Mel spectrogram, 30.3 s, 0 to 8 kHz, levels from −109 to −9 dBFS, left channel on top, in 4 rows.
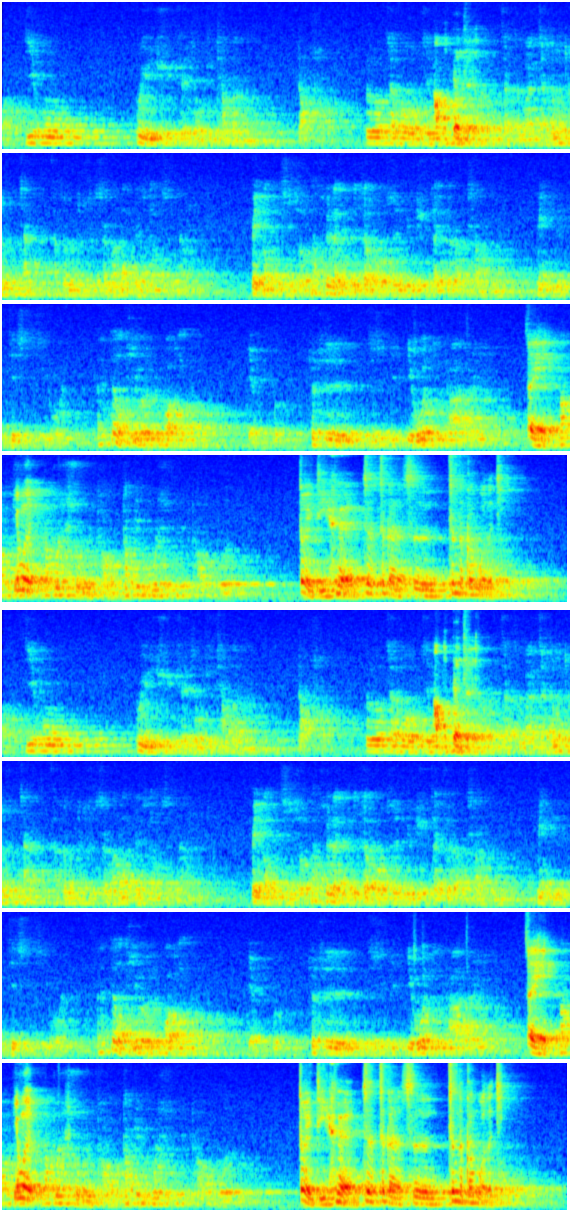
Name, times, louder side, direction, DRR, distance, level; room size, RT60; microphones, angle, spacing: voice 1, 0.3-1.0 1.8-3.4 4.0-4.4 4.9-5.9 6.3-8.0 8.3-10.2 10.9-14.3 14.7-16.0 16.4-17.8 18.4-18.9 19.2-21.7 22.6-25.9 26.7-26.9, equal, 5° right, -6 dB, 2.0 m, -36 dB
voice 2, 5.8-6.4 22.1-22.6 22.9-23.3 26.7-29.4, right 3 dB, 65° right, 8 dB, 0.8 m, -25 dB
22.0 x 8.3 x 5.8 m, 2.2 s
head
